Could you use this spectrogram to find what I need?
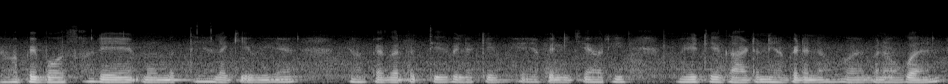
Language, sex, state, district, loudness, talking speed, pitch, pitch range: Hindi, male, Uttar Pradesh, Etah, -21 LUFS, 170 wpm, 110 Hz, 105-115 Hz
